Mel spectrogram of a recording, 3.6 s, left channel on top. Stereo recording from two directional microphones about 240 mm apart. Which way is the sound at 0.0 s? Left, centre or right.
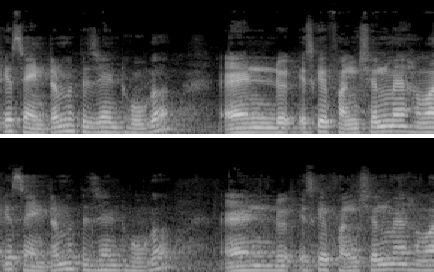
Left.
